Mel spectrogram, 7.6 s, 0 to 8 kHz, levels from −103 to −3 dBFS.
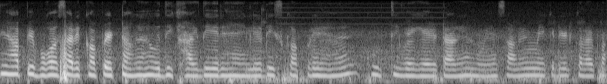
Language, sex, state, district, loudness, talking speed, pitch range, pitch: Hindi, female, Bihar, Purnia, -27 LUFS, 190 wpm, 200-220 Hz, 210 Hz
